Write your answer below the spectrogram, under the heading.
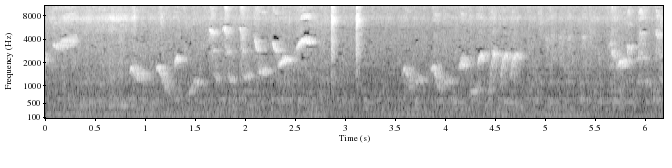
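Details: Song of a white-rumped shama used to encourage mating in a breeding cage, a rapid run of clear whistled notes and sweeping slurs, broken by a couple of sharp clicks or wing-like bursts midway, over low hum.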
